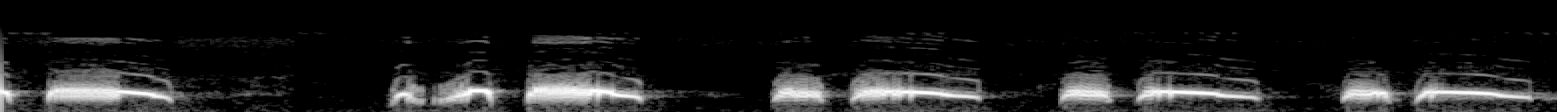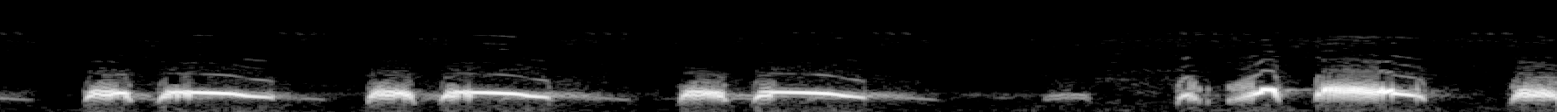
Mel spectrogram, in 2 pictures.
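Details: A spotted dove's call, used for training doves, gives low, soft coos in short phrases, each note dipping in pitch, repeated steadily with brief pauses.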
